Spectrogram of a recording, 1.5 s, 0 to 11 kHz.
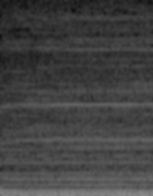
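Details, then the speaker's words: Daikin McQuay water-source heat pump compressor running after wiring fix (contactor coil wasn't getting 208 V): steady, even hum, no knocks or rattles; air at grille 59 degrees and dropping, cooling restored. "the compressor running got a thermometer in the grill [Applause] 59 degrees and dropping"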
